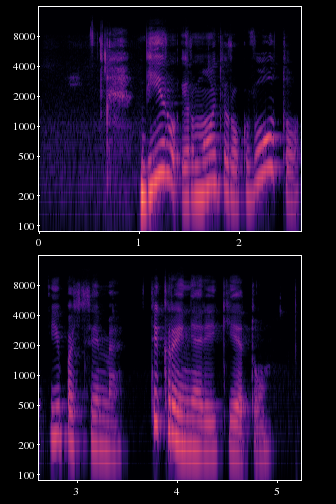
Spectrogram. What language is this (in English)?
Lithuanian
